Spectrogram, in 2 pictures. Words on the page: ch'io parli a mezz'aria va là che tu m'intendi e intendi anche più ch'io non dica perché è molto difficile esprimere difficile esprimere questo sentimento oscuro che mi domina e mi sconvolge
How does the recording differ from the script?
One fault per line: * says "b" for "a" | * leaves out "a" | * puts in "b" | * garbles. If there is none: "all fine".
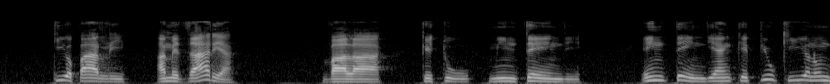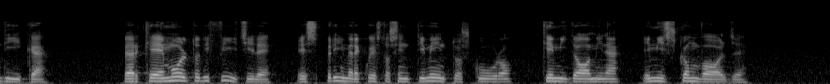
* leaves out "difficile esprimere"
